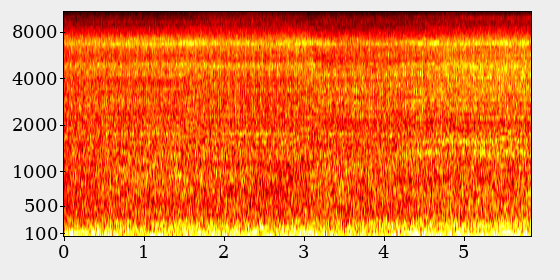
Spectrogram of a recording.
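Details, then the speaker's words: 1996 Toyota Corolla distributor engine idling with P0301 cylinder 1 misfire code, compression good: rough uneven idle with irregular stumble in exhaust pulse; not a heavy misfire, being diagnosed with secondary ignition scope. "it's not a heavy misfire okay that's not good"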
